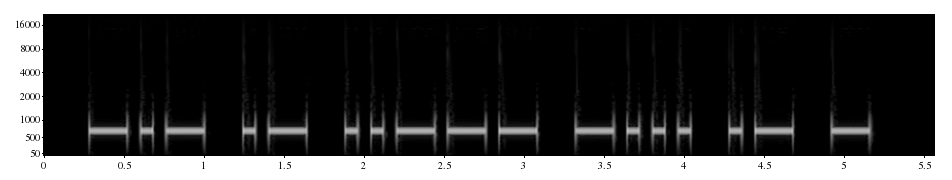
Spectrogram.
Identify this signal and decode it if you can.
Morse code, heard as a keyed tone, about 15 wpm, 700 Hz. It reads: KA2BAT
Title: USA Call Signs - 6 Characters - 4x Character Spacing - 15wpm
